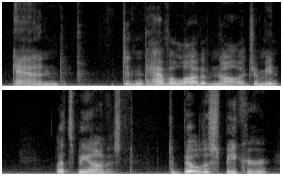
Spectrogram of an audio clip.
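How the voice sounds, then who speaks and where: An older American man answering a viewer's question in a casual, folksy, conversational way with expressive emphasis. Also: mid-range voice. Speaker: host, audio company head answering viewer questions.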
